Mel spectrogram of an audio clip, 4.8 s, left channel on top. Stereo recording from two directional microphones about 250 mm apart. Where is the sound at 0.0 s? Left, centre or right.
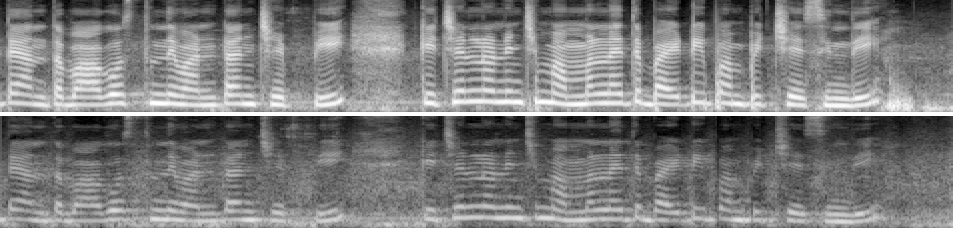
Left.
